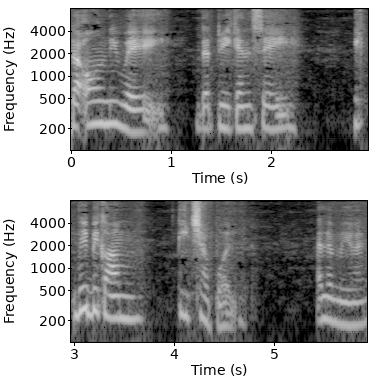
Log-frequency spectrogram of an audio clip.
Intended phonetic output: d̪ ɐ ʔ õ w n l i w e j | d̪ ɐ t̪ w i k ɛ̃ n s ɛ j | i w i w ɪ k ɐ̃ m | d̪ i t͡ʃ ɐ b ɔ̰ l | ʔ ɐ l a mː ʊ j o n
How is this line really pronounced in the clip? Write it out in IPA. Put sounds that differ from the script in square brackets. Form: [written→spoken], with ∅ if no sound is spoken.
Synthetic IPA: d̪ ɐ ʔ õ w n l i w e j | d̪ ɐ t̪ w i k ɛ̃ n s [ɛ→e] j | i w i [w→b] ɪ k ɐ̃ m | [d̪→t̪] i t͡ʃ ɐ b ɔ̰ l | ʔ ɐ l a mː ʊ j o n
